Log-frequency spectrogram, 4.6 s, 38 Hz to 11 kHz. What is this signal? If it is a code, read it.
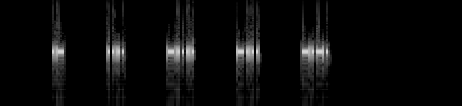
Morse code, heard as a keyed tone, about 51 wpm, spaced as for 17 wpm, 700 Hz. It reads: AH6BC
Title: USA Call Signs - 5 Characters - 6x Character Spacing - 50wpm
